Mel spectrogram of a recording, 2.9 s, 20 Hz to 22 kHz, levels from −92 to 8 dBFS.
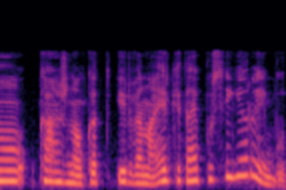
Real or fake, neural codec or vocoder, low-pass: real; none; 7.2 kHz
